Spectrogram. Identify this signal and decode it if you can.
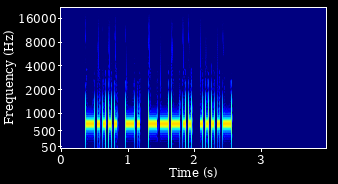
Morse code, heard as a keyed tone, about 28 wpm, 700 Hz. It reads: 6N84
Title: Common Cut Numbers - 4-Digit 28wpm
